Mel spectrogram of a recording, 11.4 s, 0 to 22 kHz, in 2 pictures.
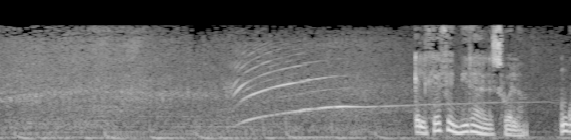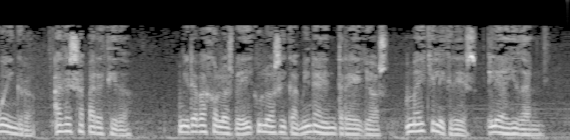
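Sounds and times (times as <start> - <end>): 
police car siren wailing as the car drives along a road: 2.3 - 5.6
speech: 4.2 - 11.3.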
